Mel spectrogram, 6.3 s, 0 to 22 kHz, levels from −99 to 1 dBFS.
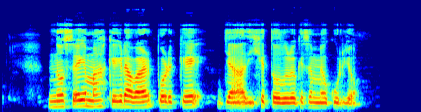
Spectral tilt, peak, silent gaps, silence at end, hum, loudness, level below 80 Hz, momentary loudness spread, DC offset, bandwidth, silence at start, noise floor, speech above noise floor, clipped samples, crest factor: -3 dB/octave; -2 dBFS; none; 1 s; none; -17 LUFS; -76 dBFS; 9 LU; under 0.1%; 9.4 kHz; 0.75 s; -53 dBFS; 37 dB; under 0.1%; 16 dB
